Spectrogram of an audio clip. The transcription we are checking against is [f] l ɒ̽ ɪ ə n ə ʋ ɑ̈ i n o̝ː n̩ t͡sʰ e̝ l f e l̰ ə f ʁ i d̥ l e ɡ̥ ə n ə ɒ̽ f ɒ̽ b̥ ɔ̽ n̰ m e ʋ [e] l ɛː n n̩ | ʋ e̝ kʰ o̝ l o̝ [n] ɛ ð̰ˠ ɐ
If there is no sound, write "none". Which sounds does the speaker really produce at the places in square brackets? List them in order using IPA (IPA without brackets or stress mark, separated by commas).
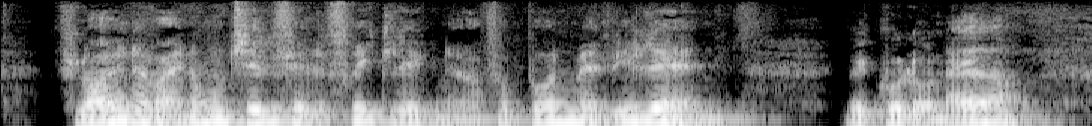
f, i, n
